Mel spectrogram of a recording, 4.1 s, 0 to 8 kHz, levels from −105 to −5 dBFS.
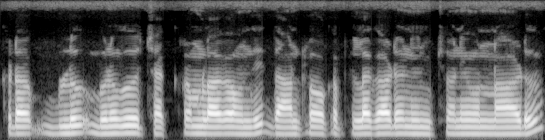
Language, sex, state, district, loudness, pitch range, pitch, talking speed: Telugu, male, Telangana, Hyderabad, -16 LUFS, 145-150 Hz, 145 Hz, 160 wpm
